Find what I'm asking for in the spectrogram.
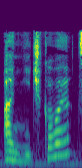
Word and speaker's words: Аничков: «Аничков – мост», «Аничков – дворец», «Аничковая – слобода». Ударение падает на второй слог – «Аничков».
